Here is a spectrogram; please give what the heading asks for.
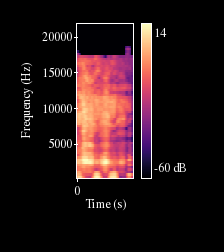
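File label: Polite, Smile, "Uhuhuhuhu", Japanese female; Rei Yumesaki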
